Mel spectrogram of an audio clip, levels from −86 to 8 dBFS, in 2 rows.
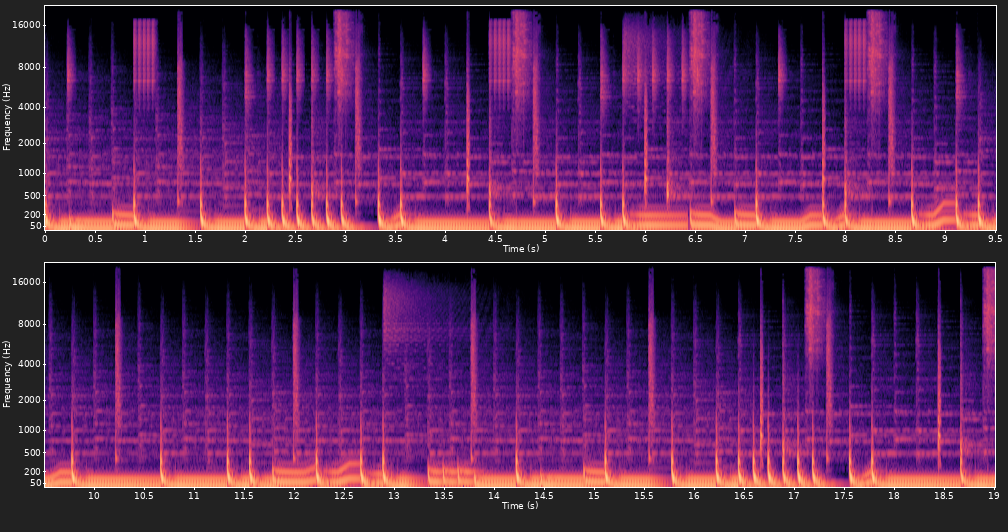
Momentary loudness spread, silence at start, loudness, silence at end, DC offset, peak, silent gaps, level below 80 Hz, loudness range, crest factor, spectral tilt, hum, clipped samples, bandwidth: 5 LU; 0 s; -16 LUFS; 0 s; 2%; 0 dBFS; none; -16 dBFS; 1 LU; 12 dB; -6 dB/octave; none; under 0.1%; over 20 kHz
